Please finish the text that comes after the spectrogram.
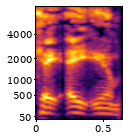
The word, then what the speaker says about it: Beckham: So I usually go Beckam, but there's that H that's kind of silent in there.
